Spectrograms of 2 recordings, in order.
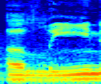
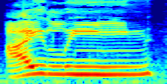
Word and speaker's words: Aline: Wait, you're surprised that a person named Aline is mispronouncing words? Her entire name is mispronounced. It's Eileen. There's Aline. – No, there's an A there. It's A-L-I-N-E.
